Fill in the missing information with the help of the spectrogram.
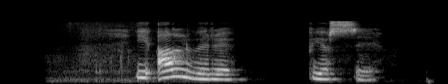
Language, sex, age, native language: Icelandic, female, 8, Icelandic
